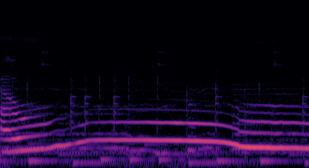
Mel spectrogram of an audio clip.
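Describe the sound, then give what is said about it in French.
A wolf, Haroun, gives one long, drawn-out howl from afar near the edge of a wood that swells upward, holds, then slides back down, with a soft low rhythmic pulsing underneath the whole time. “En se baladant à l'orée du bois, Mur entend de loin hurler Haroun, son frère loup.”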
